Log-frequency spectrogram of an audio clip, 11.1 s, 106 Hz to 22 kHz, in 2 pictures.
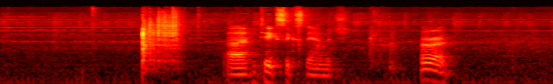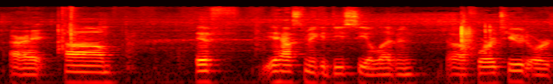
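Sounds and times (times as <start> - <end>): die clattering on wooden table: 1.4 - 1.9.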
